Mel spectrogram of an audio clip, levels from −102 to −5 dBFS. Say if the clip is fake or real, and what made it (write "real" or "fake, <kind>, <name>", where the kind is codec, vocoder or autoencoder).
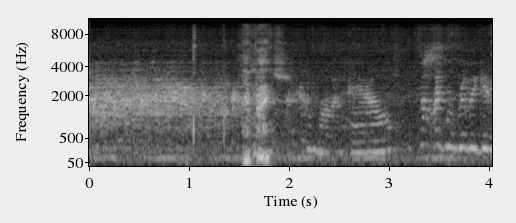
fake, vocoder, WaveNeXt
